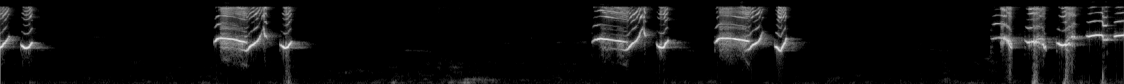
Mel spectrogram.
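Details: Oriental magpie-robin lure song for wild birds: loud whistled phrases with sliding upward notes, repeated several times with pauses, ending in a quick jumble of sharp chirps.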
